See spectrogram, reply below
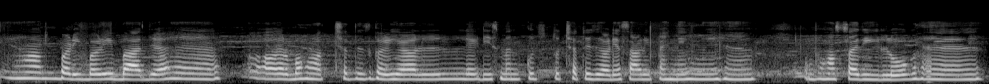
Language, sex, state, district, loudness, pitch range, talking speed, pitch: Hindi, female, Chhattisgarh, Raipur, -16 LUFS, 235-255 Hz, 145 wpm, 245 Hz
